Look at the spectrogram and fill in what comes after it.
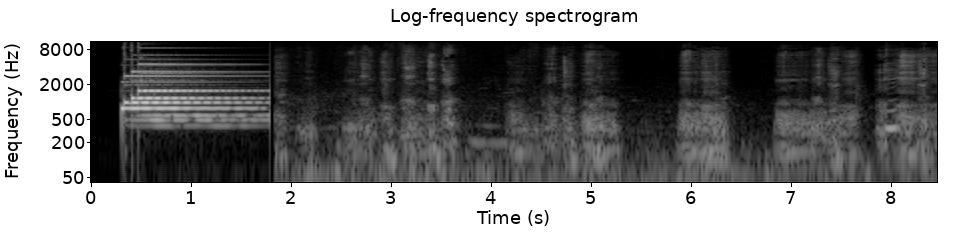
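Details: Pigs in a pigsty: after a loud, steady harmonic chime in the first two seconds, irregular bursts of rough, low grunting and snorting follow in clusters, some squeaky higher notes mixed in.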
